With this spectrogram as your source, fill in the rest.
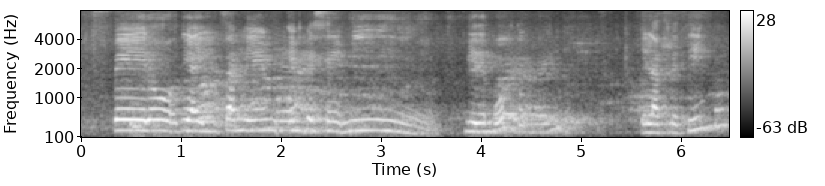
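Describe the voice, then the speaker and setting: A woman speaks at a fairly high pitch with lively intonation. Audible room echo and noticeable background noise sit around her. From Venezuela, Caracas. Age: 60s. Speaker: interviewee, former school athlete. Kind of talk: interview.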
